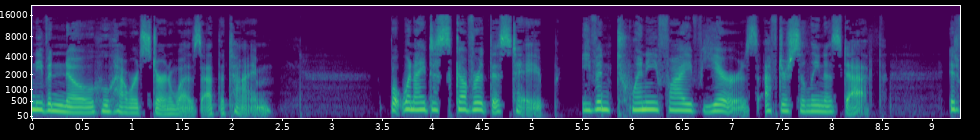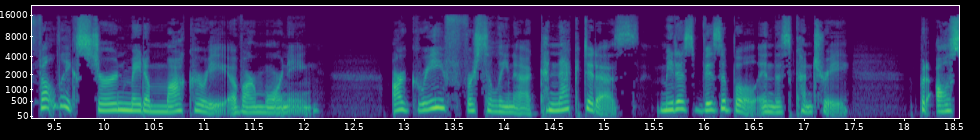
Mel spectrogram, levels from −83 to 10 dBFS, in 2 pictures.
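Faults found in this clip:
No faults found in the speech signal; level, continuity and timing stay steady across the whole clip, with nothing in it that calls for a ticket.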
